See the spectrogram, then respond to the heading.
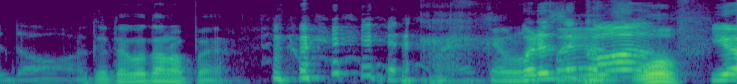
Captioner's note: non-english Speech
